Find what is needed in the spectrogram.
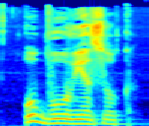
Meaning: duty, obligation, responsibility
- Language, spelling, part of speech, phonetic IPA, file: Ukrainian, обов'язок, noun, [ɔˈbɔʋjɐzɔk], Uk-обов'язок.ogg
